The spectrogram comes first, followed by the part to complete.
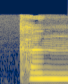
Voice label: "ken1", chinese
